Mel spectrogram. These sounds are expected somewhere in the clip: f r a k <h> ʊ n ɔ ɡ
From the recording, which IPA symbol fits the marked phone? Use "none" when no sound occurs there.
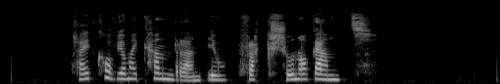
ʃ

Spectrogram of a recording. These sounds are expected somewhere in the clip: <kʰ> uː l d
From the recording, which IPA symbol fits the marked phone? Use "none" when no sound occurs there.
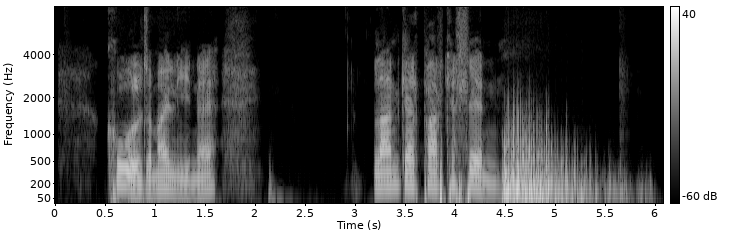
kʰ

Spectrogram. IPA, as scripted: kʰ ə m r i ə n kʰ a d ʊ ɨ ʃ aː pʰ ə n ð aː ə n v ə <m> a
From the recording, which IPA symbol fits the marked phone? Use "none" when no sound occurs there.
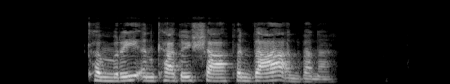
n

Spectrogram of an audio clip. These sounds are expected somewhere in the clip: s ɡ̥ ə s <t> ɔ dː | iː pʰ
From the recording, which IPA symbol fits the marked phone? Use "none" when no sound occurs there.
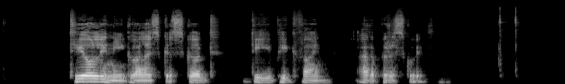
k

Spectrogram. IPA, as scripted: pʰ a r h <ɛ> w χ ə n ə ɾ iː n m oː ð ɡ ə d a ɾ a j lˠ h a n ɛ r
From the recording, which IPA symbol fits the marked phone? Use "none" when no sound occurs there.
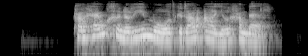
ɛ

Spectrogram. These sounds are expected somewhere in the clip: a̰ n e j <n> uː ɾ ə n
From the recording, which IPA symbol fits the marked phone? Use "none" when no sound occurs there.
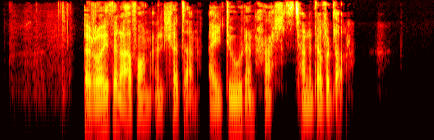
d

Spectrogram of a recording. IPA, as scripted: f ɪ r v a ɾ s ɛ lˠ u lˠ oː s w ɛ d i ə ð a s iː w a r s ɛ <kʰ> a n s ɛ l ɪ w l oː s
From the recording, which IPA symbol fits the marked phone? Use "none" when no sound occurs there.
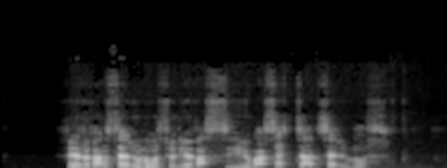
tʰ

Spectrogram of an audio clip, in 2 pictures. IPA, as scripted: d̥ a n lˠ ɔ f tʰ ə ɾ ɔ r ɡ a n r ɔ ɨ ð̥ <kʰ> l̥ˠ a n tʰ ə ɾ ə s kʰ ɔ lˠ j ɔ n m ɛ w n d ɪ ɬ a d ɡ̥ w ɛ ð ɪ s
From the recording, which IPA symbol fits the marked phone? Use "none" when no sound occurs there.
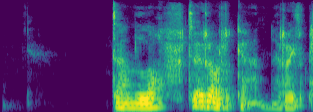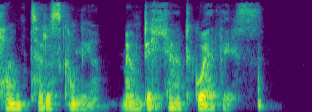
pʰ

